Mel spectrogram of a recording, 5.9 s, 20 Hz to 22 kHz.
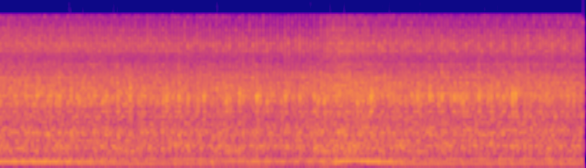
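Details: Toyota 1C-II diesel at steady idle with an aged timing belt/drive belt: a loud hissing, rattly chatter up top stays even with no throttle change. Abnormal noise, cause unconfirmed.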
